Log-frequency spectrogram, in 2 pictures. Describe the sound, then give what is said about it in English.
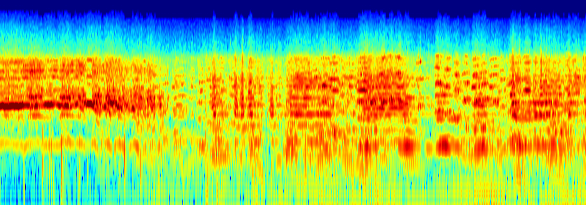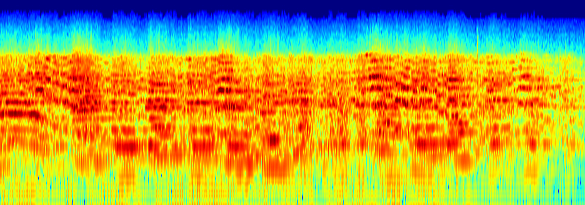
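Horses neigh and whinny loudly and shrilly, the calls overlapping into a dense, continuous sound that lasts the whole clip. “Reed City when the three horsemen reined up in the alleyway at the rear of the hotel”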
